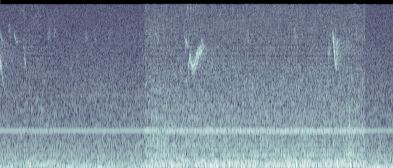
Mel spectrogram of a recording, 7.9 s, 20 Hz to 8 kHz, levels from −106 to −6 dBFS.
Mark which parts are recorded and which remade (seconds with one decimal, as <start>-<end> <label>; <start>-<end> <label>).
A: 0.0-0.4 recorded; 0.4-1.1 remade; 1.1-2.9 recorded; 2.9-7.3 remade; 7.3-7.9 recorded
